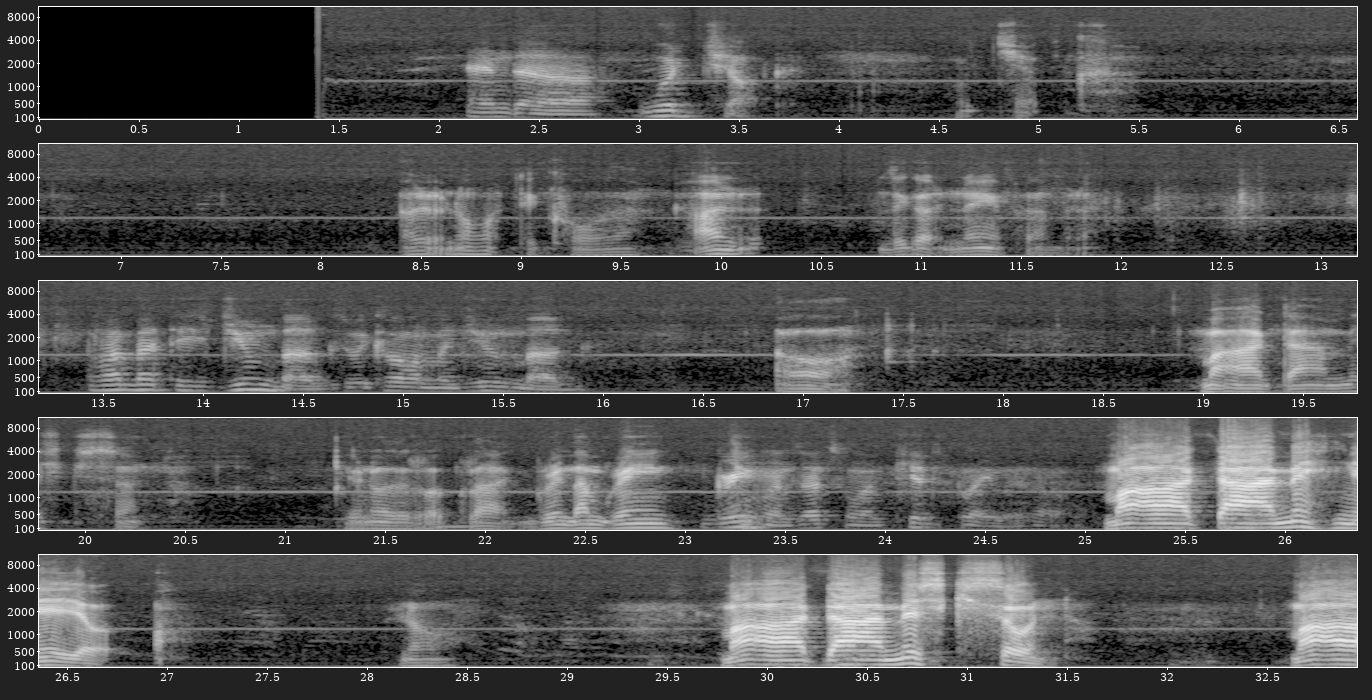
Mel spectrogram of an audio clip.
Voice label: Cheyenne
